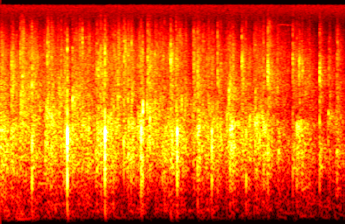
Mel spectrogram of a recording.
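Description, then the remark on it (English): A round of applause from a church audience after a baptism: steady, dense clapping with a few sharper claps standing out, sustained for several seconds at moderate level. “Let's give him a really big round of applause.”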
